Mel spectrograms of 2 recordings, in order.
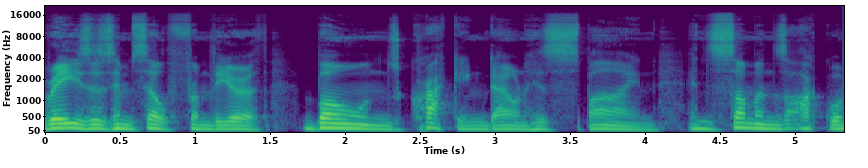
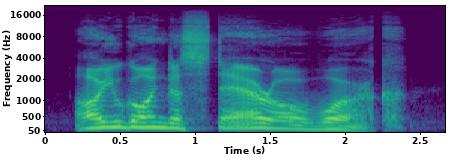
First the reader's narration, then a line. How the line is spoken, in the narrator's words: he grumbles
